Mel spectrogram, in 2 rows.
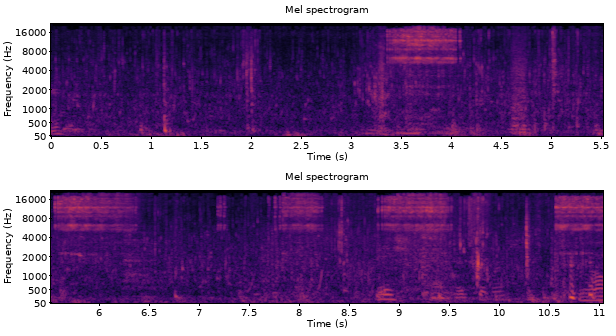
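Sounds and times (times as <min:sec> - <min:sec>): river water flowing: 0:00.0 - 0:11.0.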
